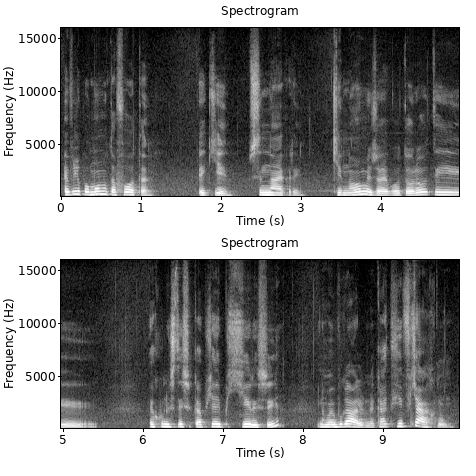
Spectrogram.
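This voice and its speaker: A woman with a mellow, mid-range voice gives a plain, earnest first-person testimony about surviving a flood. There's a little hiss or hum in the recording.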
